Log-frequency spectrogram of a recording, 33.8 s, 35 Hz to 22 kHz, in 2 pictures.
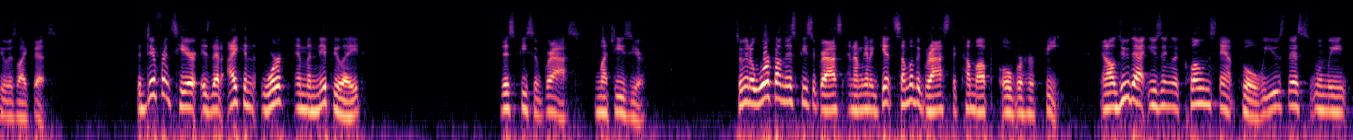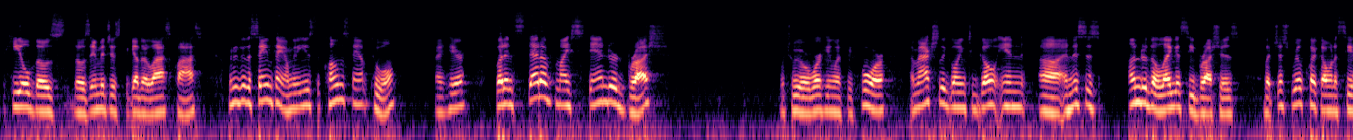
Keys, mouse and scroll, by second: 2.3 click, 4.8 click, 5.4 click, 21.7 click, 24.1 click, 33.2 click.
